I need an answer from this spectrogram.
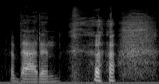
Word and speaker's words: Abaddon: that for sure but I'm always a big fan of the American pronunciation the lazier pronunciation a bad in no I'll call him abaton but yeah this is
